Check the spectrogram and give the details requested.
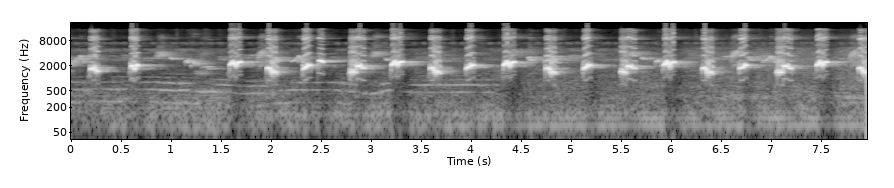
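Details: Sooty-headed bulbul in long, rapid-fire ropel singing, used to coax other bulbuls into song: short, sharp chirped notes, each bending down then up, repeated about two and a half per second, with faint soft tones beneath.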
